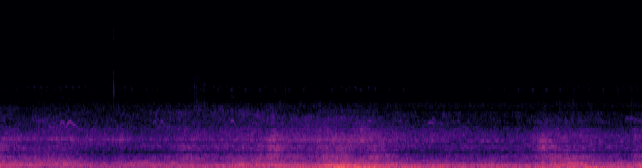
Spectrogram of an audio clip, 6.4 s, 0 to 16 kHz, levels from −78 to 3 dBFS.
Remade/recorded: recorded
